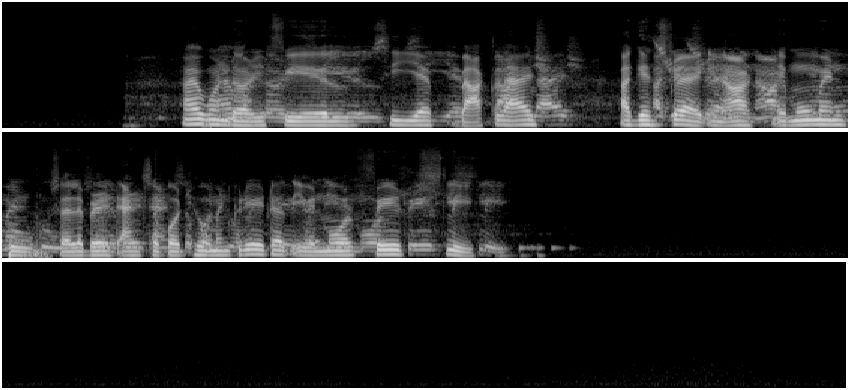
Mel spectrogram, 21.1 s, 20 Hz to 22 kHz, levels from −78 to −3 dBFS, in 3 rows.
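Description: Echo with no canceller runs through the whole of this speech recording: every phrase is followed by a quieter, thinner duplicate around a third of a second later, sitting about 10 dB below the direct sound. The far end is evidently playing the call over a loudspeaker, its microphone captures that playback, and no echo cancellation strips it out, so the talker's own voice returns after the network round trip.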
